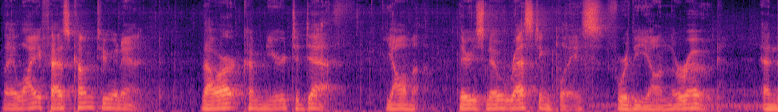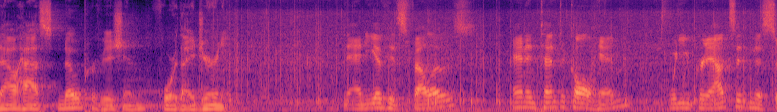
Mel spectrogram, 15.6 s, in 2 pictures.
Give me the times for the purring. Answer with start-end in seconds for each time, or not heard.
not heard.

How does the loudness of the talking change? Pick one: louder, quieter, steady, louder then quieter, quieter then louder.
steady.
